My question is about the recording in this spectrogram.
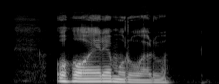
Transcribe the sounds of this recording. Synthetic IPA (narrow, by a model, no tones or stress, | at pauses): oɦoeɾemuɾuwalu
